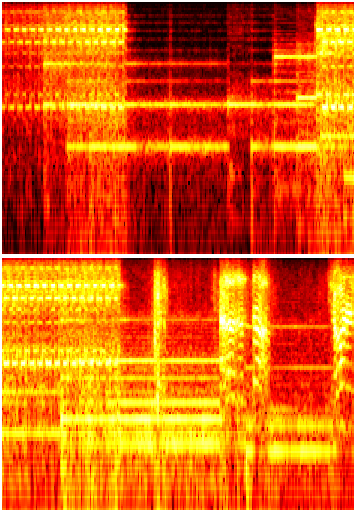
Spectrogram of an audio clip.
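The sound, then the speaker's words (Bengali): Electronic telephone ringing as a call is placed: a steady, bright tonal ring phrase, a brief pause with softer tones, then a longer repeat of the ring followed by short chirping notes. “অস্থির হয়ে শেষমেশ সে phone করলো তুষারকে।”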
